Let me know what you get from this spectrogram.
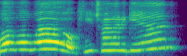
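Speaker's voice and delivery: light, teasing, playful, very high-pitched voice. Demonstrating a response to someone who starts yelling, playful tone. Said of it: "We're kind of keeping a playful tone".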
